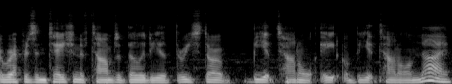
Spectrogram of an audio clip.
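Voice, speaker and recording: The voice has a dark, mellow tone and monotone, flat intonation, moving at a fairly quick pace. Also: man. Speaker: gaming YouTuber. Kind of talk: casual vlog update. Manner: casual, filler-heavy.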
